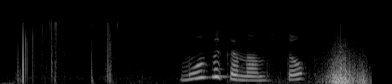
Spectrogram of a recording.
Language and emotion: Russian, neutral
